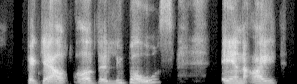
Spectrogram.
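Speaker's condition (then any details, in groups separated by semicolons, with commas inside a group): Severe anoxic brain injury; severe, wheelchair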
